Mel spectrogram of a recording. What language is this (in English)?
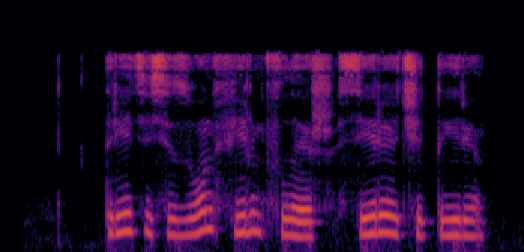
Russian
